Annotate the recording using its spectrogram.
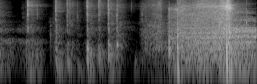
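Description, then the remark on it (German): Quick, uneven clicking of keys on a computer keyboard, with a few distinct taps followed by a denser, louder flurry of keystrokes toward the end; no voices. “Also, das tippe ich jetzt natürlich.”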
